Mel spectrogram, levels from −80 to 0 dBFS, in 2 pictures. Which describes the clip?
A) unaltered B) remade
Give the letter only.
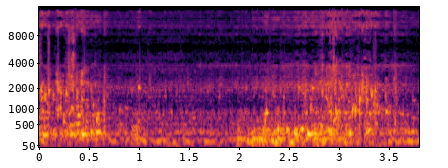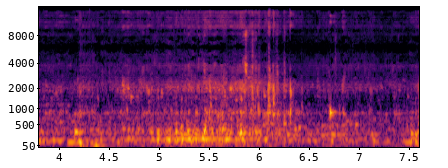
B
